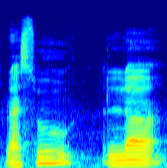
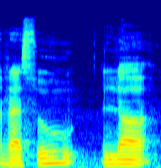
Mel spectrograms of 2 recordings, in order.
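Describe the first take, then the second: Both takes have the same delivery.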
